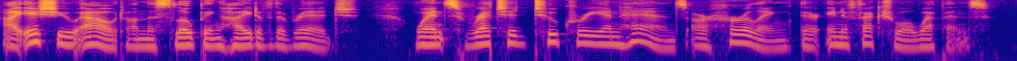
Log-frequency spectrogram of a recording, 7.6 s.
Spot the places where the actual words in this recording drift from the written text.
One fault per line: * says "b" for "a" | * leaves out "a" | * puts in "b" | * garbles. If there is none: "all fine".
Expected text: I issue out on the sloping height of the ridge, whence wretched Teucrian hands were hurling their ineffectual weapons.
* says "are" for "were"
